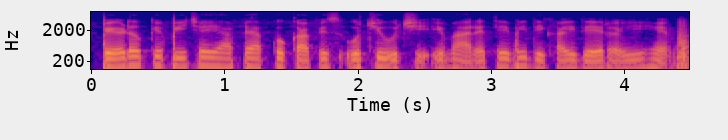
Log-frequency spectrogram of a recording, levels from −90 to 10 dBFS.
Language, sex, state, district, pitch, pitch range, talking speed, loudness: Hindi, male, Bihar, Madhepura, 120 Hz, 110-130 Hz, 200 wpm, -28 LUFS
